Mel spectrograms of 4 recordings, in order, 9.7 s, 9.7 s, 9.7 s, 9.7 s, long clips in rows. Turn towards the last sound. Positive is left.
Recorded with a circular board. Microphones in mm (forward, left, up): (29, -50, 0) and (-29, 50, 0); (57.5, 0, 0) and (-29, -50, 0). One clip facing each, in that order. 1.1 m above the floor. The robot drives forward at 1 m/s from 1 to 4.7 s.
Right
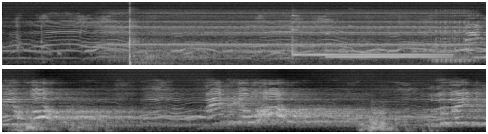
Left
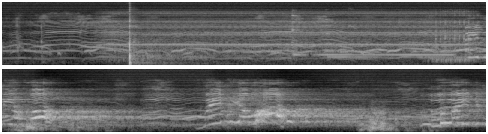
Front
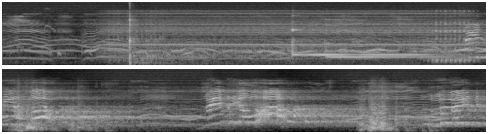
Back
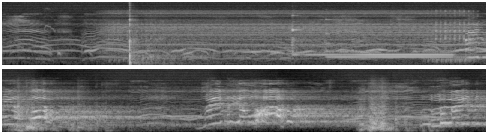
turn(degrees=155)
